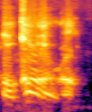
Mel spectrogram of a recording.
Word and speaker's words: Okoro: I know it's spelled like OKIO, but the pronunciation is different. Dr. Okoro.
